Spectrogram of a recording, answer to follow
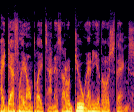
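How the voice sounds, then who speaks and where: A man talks at a fairly quick pace in a Boston accent, his pitch very deep and low. His voice is somewhat breathy, with ordinary pitch variation. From Massachusetts, Boston area (Reading). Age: 40s. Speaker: podcast host. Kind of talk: personal monologue, casual. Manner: casual, profane, many fillers.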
